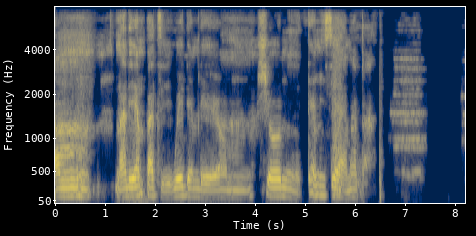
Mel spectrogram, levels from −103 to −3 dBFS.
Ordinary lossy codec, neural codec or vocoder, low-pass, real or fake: none; none; 7.2 kHz; real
